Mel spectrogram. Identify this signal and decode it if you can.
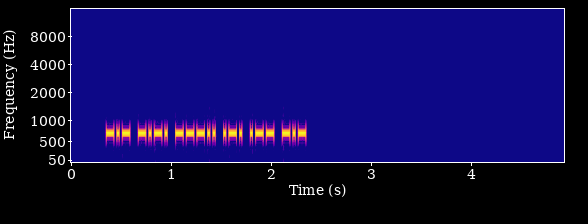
Morse code, heard as a keyed tone, about 46 wpm, 700 Hz. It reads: KC8RWK
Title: USA Call Signs - 6 Characters - Repeated 2x - 45wpm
